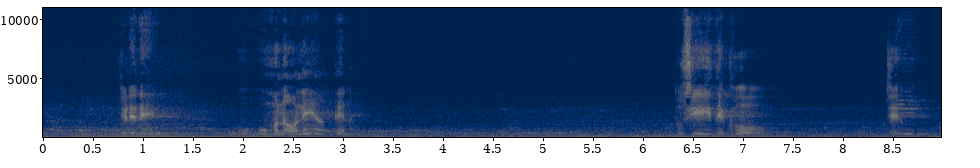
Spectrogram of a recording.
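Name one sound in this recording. A man speaks with animation into a microphone, heard through a loudspeaker.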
